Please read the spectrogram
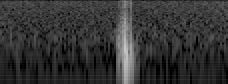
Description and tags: one click, just call drop.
